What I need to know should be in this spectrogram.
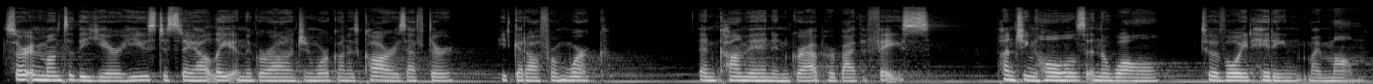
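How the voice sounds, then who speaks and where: A woman's voice: on the low side, flat delivery, measured pace, a little mellow, in a large hall. An actress playing a cold, methodical female private investigator and vigilante, narrating a noir audio drama in a hard-edged, matter-of-fact way. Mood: bitter, resolute. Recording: music bed behind the voice.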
